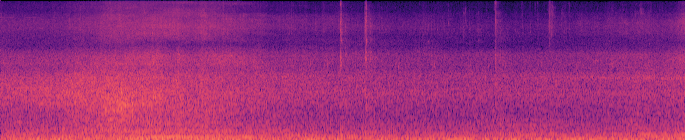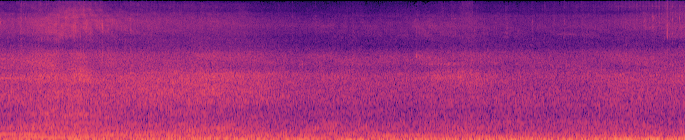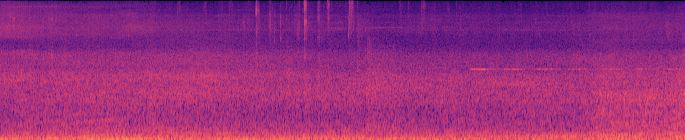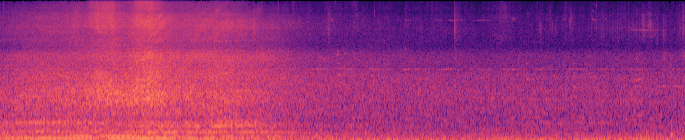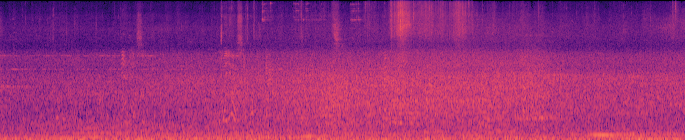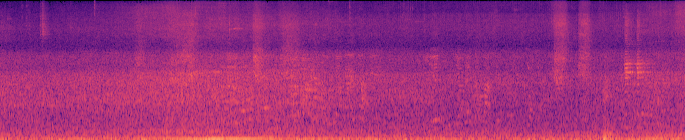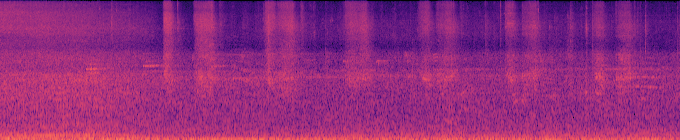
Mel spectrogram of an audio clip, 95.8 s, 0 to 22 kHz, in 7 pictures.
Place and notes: At the intersection, Traffic Sound, Through different shops and homes
Please turn up the volume
Binaural recordings, Zoom H4n+ Soundman OKM II
Zhongshan District, Taipei City, Taiwan, 17 February 2014, 16:20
